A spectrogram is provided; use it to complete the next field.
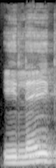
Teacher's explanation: الیک میں یا لین ہے، یا ساکن سے پہلے زبر آئے ہیں تو اس کو نرمی کے ساتھ پڑھیں گے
